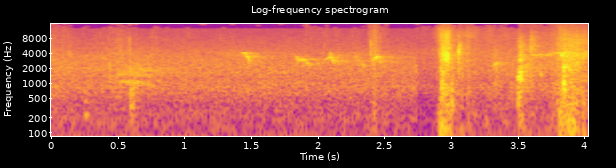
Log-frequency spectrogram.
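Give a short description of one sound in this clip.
An arrow thuds into a target.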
